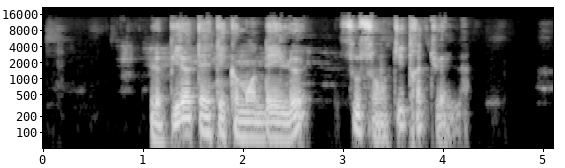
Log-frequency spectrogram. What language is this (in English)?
French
